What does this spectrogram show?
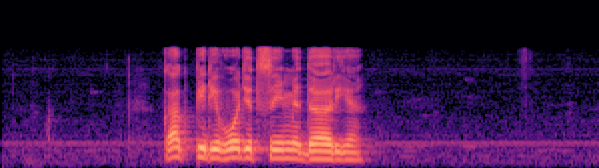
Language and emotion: Russian, neutral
